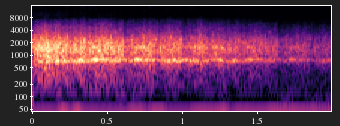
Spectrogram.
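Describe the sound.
Crowd applause as a steady wash of clapping that holds throughout, easing slightly toward the end, with no voices standing out.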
